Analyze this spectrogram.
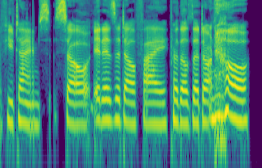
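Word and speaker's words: Adelphi: We apologize that your team name was mis mispronounced quite a few times. So it is Adelfi for those that don't know.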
